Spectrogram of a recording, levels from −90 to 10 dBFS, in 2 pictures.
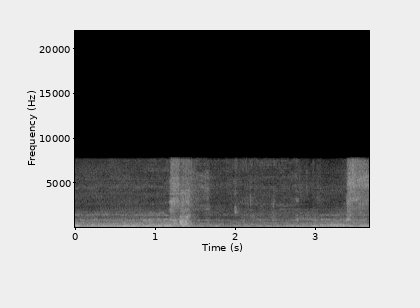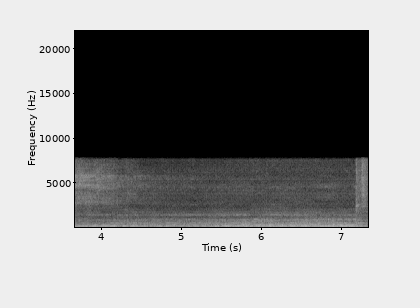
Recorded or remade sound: remade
